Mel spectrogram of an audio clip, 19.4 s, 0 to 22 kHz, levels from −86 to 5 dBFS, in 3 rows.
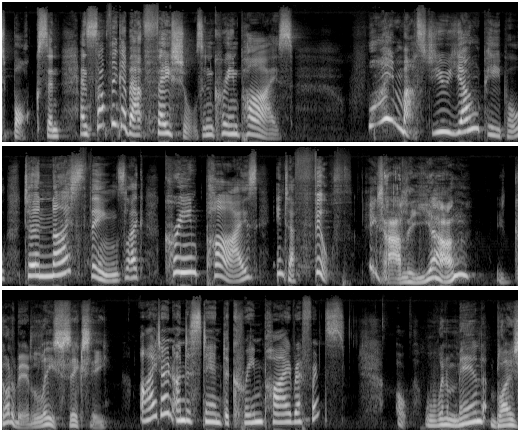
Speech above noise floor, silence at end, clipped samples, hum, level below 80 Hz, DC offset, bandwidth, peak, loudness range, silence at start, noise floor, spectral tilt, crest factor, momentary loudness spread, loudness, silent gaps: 35 dB; 0 s; under 0.1%; none; -62 dBFS; under 0.1%; over 20 kHz; 0 dBFS; 3 LU; 0 s; -54 dBFS; -3 dB/octave; 18 dB; 13 LU; -18 LUFS; none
